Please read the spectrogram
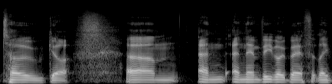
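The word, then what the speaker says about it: toega: T-O-E and then ga, like yoga, but toga.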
